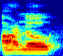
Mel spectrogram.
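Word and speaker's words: Arnaud: and welcome to my class my name is Arnold a r n a u d a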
